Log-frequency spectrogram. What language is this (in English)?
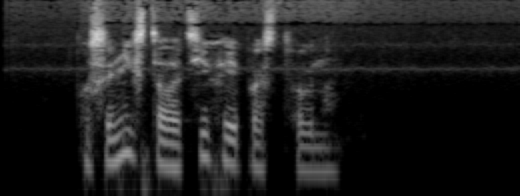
Russian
